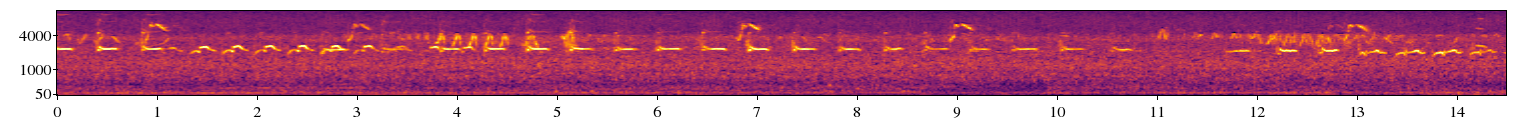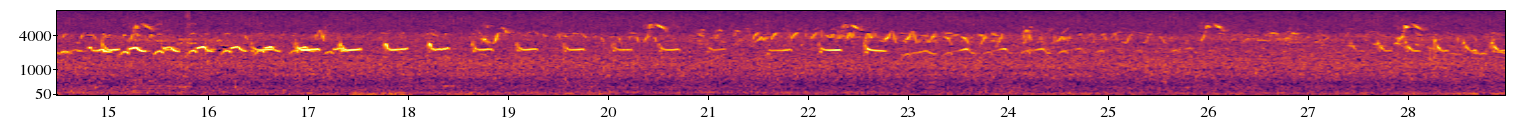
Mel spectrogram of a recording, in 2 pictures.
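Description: Common redshank calling: a long run of short, sharp piping notes, several a second, now and then quickening into faster bursts.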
